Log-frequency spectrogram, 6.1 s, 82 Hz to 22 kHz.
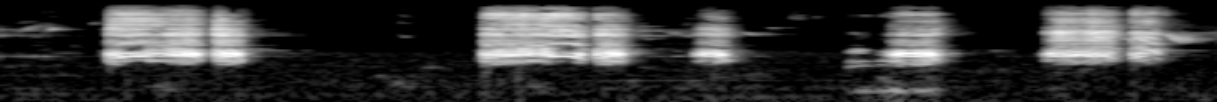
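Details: Goose honking, recorded in 8D audio: four bursts of loud, harsh, nasal honks, each doubled or tripled, separated by brief silences over about six seconds.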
